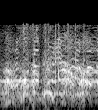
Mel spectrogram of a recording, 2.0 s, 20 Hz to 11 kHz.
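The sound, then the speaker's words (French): An agitated crowd of about 200 young people shouts insults at a visiting minister and his escort, a dense, continuous roar of many overlapping voices with a few louder bursts. “Autour, 200 jeunes, un comité d'accueil plutôt agité.”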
